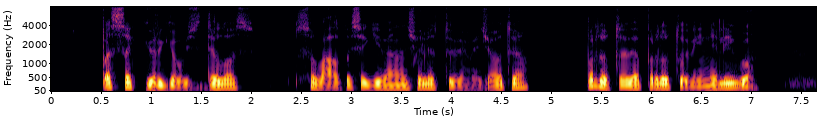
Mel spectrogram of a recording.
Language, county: Lithuanian, Kaunas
